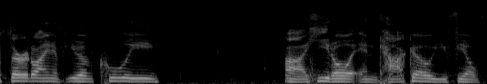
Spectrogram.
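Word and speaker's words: Cuylle: I think a lot of people understand it does not look phonetically how it's actually said. So Will Cooley, I'm a fan.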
